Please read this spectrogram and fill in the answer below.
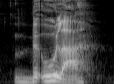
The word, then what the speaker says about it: Beulah: Let's then pick up with Christian and Hopeful as they are leaving the land of Beulah. Beulah. It's an interesting thing about Hebrew. The emphasis so often on the ultima, the last syllable, and it makes things sound extra cool.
